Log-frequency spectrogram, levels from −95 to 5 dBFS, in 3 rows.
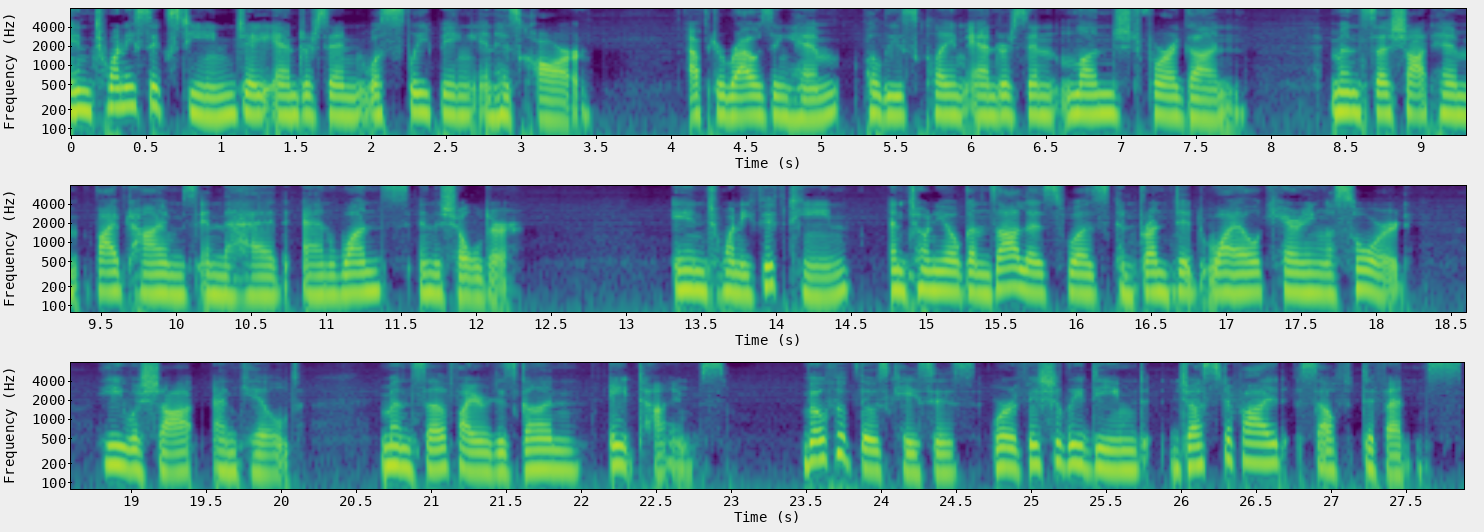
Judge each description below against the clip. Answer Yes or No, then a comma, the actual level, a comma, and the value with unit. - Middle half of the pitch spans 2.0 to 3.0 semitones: Yes, narrow, 2.4 semitones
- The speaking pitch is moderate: Yes, medium, 165 Hz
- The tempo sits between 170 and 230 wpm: No, slow, 135 wpm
